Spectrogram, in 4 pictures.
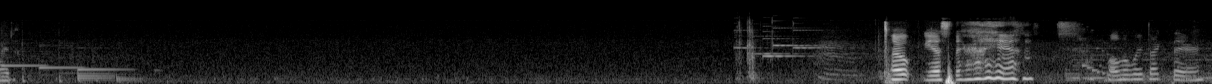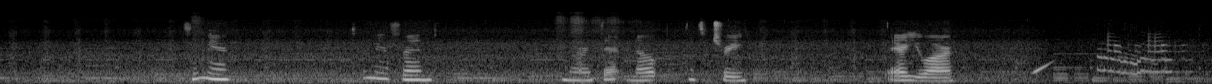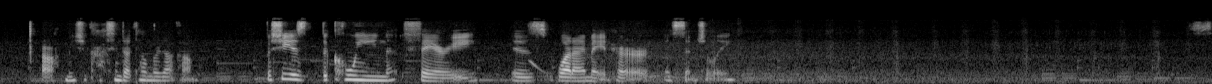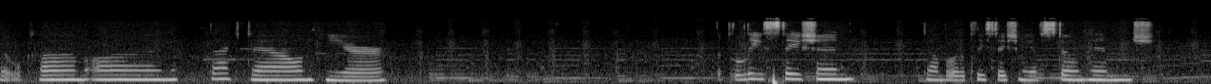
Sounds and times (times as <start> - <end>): Speech: 0.0 - 0.2, 8.9 - 12.1, 14.0 - 14.5, 15.7 - 16.5, 17.7 - 19.6, 21.0 - 21.7, 24.6 - 26.2, 26.9 - 31.6, 36.2 - 40.2, 43.6 - 44.9, 45.6 - 47.9
Music: 0.0 - 1.8, 7.4 - 9.7, 10.6 - 48.4.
